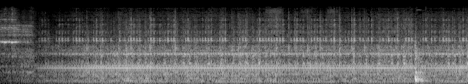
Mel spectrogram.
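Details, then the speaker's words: Drilling through steel without cutting oil, as the bit finishes the hole: a steady high-pitched squeal over the motor hum. The bit is running dry and needs oil. "and it didn't get a little oil at the end and it started to you know squeak make some noise"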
